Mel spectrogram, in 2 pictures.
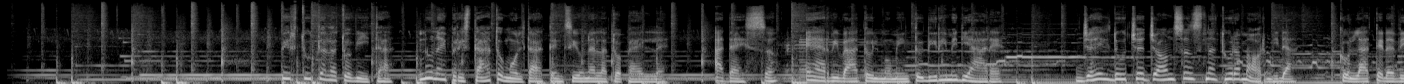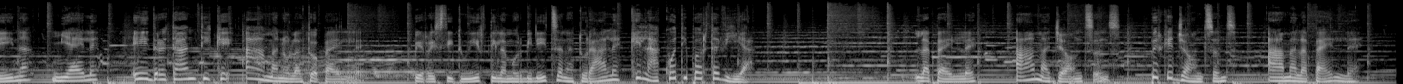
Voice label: Shower Gel Soft Sell warm smooth

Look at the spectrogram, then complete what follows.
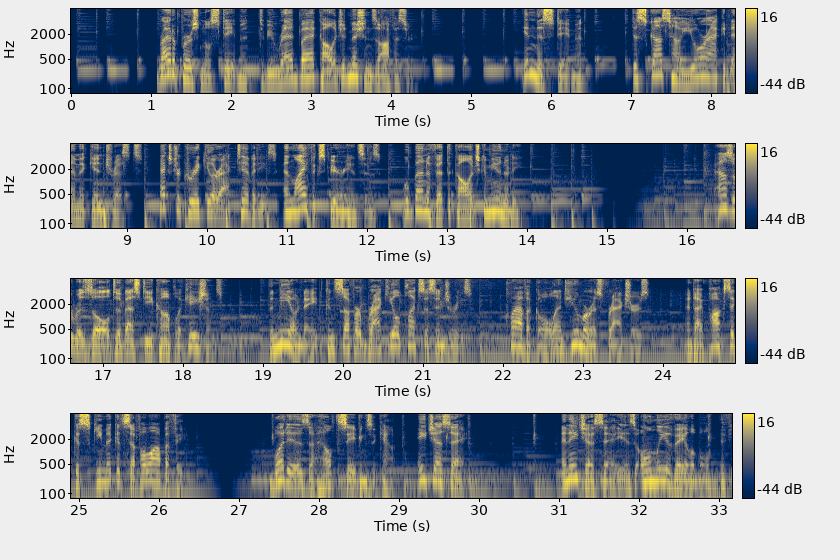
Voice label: e learning Compilation

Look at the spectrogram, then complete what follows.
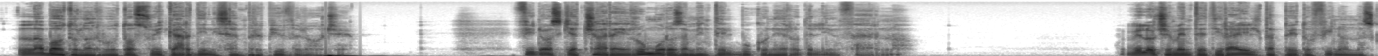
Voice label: Book Trailer; Il ragno e la mosca

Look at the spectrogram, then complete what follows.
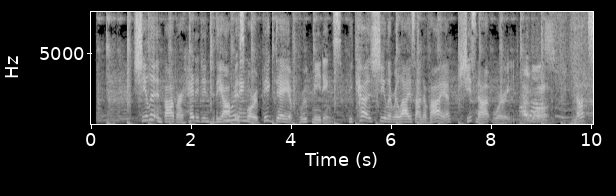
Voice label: Narration

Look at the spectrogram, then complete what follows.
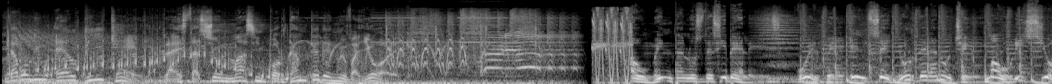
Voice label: Radio Image

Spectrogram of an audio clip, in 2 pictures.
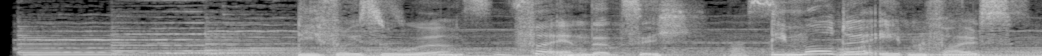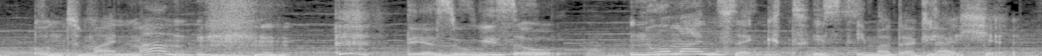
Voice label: commercial; Hochriegl

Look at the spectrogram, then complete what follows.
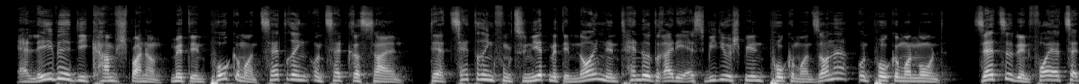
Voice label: Commercial; Pokemon

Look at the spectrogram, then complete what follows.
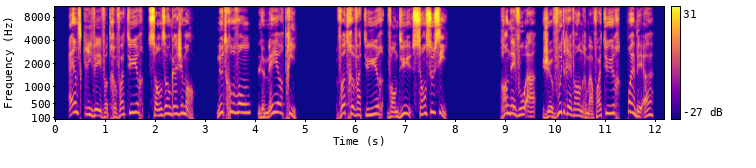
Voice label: French Commercial

